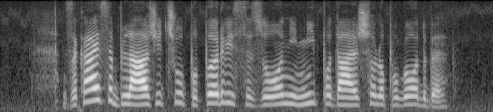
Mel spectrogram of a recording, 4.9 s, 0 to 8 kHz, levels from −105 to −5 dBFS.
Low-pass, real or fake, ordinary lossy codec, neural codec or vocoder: none; real; none; none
